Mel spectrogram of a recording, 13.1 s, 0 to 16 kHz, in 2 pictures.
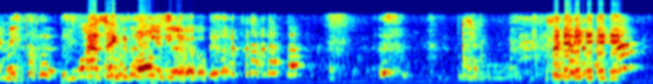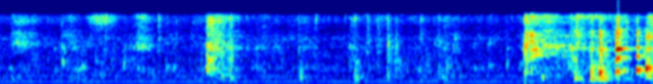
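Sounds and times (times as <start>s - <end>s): baby grunting while eating: 4.6s - 5.2s.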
